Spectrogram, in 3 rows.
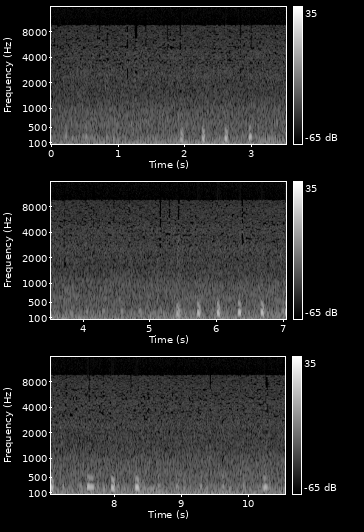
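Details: Great horned owls at a wicker-basket nest 40 feet up in Corona, California, USA, midday on 14 January 2023, as the male delivers prey and the female takes it and flies off; soft, low hoots repeated rapidly, about three per second, over a steady background hiss.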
